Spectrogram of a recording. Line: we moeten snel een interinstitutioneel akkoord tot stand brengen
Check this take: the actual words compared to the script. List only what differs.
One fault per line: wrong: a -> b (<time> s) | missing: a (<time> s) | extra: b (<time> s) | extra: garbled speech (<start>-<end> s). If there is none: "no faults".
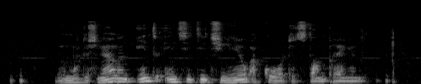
no faults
